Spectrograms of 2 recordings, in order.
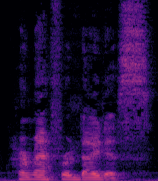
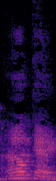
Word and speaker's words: Hermaphroditus: I'm sure it's not as bad as Hermaphroditus. Yeah. Not hermaphrodite. Okay. All right. I messed up a syllable. The very end.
